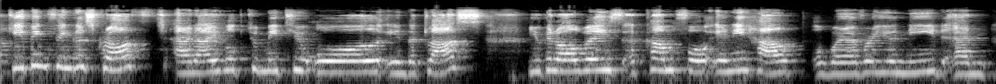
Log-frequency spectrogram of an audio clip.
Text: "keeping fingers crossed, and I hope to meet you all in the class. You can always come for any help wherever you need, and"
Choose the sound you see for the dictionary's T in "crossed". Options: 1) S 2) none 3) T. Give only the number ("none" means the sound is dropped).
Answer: 3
